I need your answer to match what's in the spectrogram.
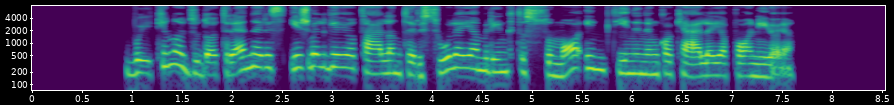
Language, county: Lithuanian, Klaipėda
